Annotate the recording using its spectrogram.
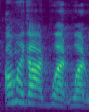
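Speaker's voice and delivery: alarmed questions. Retold or imitated. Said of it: "And I'm like".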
